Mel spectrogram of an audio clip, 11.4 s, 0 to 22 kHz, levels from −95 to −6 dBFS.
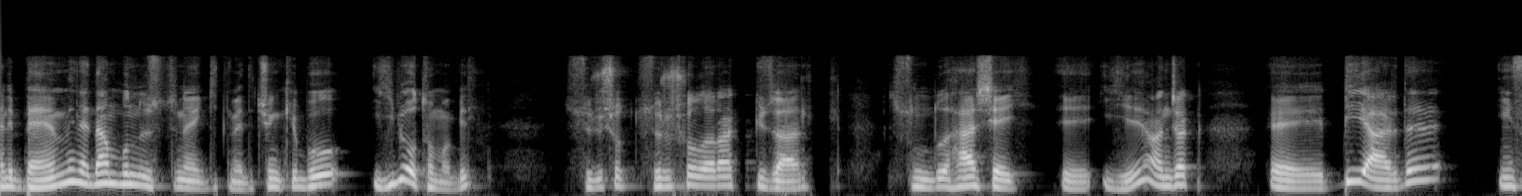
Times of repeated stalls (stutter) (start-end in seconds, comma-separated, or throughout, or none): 5.00-6.24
